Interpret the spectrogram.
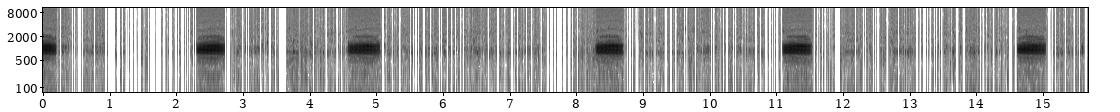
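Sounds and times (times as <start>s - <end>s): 
Cordoba escuerzo Odontophrynus cordobae advertisement calls at 19.7 C: 0.0s - 0.2s, 2.3s - 2.8s, 4.6s - 5.1s, 8.3s - 8.7s, 11.1s - 11.6s, 14.6s - 15.1s.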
